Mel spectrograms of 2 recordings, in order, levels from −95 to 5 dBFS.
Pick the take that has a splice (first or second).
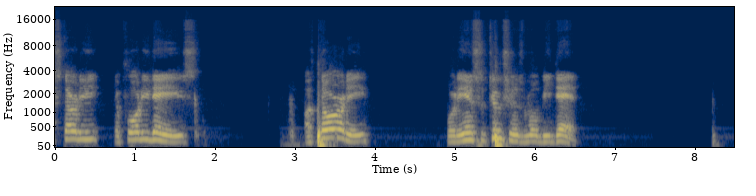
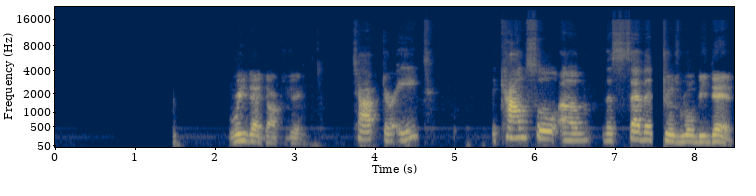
second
